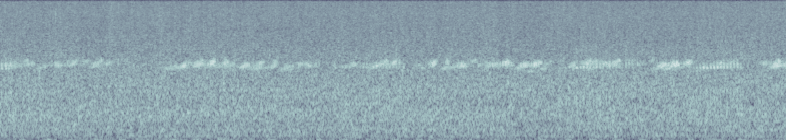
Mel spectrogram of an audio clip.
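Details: Forest frog chorus near a river: an unbroken high-pitched pulsing trill, louder in clustered bursts toward the end, layered above broad rushing water.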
